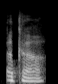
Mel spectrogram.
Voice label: "occur", Indian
